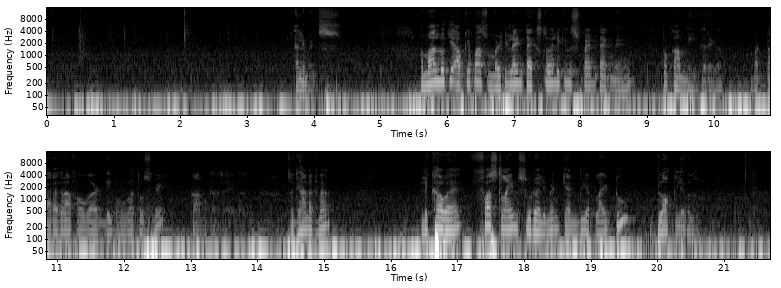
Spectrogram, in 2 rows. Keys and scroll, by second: 6.5 ctrl+s.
